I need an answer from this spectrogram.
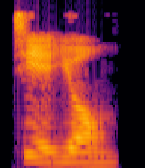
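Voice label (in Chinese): "借用", Mandarin Chinese; hsk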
